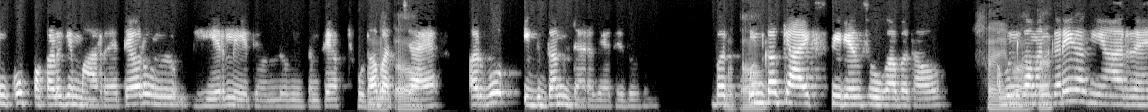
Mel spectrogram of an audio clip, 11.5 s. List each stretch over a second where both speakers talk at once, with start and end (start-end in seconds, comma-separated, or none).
none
